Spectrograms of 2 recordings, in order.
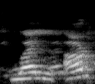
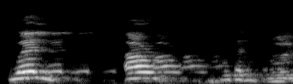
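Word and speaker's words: وَالْأَرْض: Kalau waqaf ini cuma dibaca satu wajah, yaitu sakta. Seperti wal ard dibaca cuma satu. Wal ard.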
